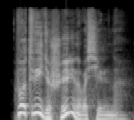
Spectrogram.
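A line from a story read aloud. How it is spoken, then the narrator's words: Hopeless sigh. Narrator (Russian): безнадежно вздохнув, произнес Рощин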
